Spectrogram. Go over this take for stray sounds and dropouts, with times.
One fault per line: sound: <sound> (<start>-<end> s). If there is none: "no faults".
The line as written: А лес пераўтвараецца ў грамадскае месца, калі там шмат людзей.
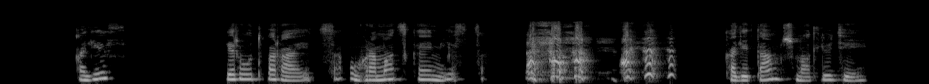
sound: laugh (5.2-6.8 s)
